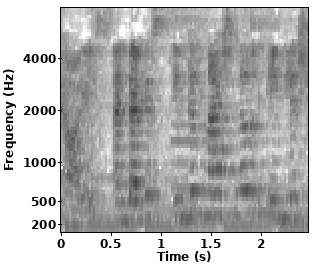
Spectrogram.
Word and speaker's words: IELTS: तो उन बच्चों को आई वांट टू से कि बेटा आइल्स और आइलेट्स इट इज वन एंड the same thing, बस आइलेट्स के टी को साइलेंट कर दिया गया है एंड इट is pronounced as आइल्स।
